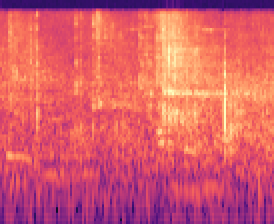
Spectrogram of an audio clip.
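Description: Ice-rink crowd ambience: indistinct voices and chatter of people around the rink, with a short hissing scrape a little past a second in that ends in a sharp click.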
